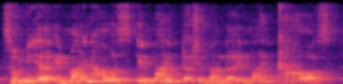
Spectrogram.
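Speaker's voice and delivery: high, loud, stressing each mein; thrilled, piling up the places; rising eager calling out, slowing on the last; excited exclaiming. A narrator's reading. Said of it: "rief er".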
